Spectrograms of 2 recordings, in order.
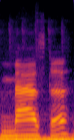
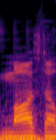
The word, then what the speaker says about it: Mazda: to tell us that it is pronounced Mazda, not Mazda like it is in the United States.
